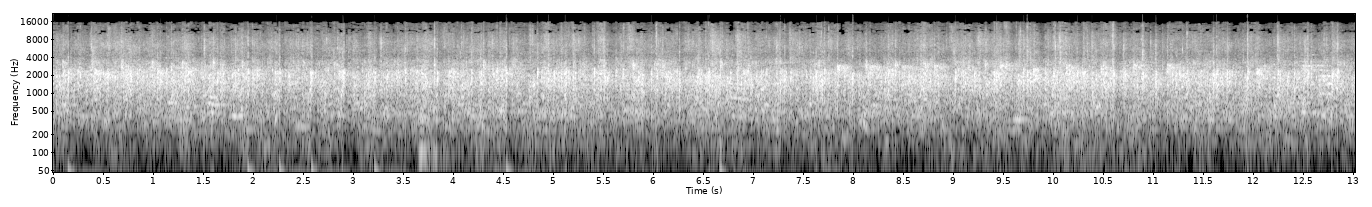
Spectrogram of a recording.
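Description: An audience applauds steadily in a large echoing hall.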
